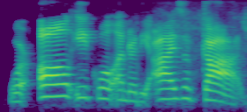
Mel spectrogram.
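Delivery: loud, firm declaration; declaring. A narrator's reading. Catherine declaring to the sheriff, loud. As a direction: proclaim it to his face. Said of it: "she declared".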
